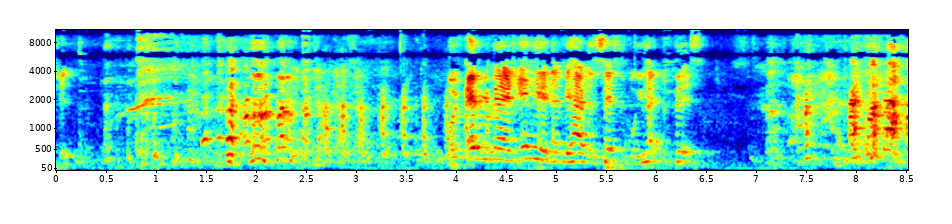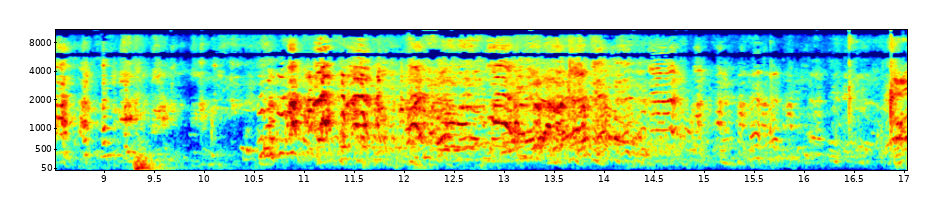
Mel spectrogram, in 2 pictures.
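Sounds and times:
people laughing: 0:00.5 - 0:04.1, 0:07.0 - 0:17.0
low thump: 0:09.2 - 0:09.7.

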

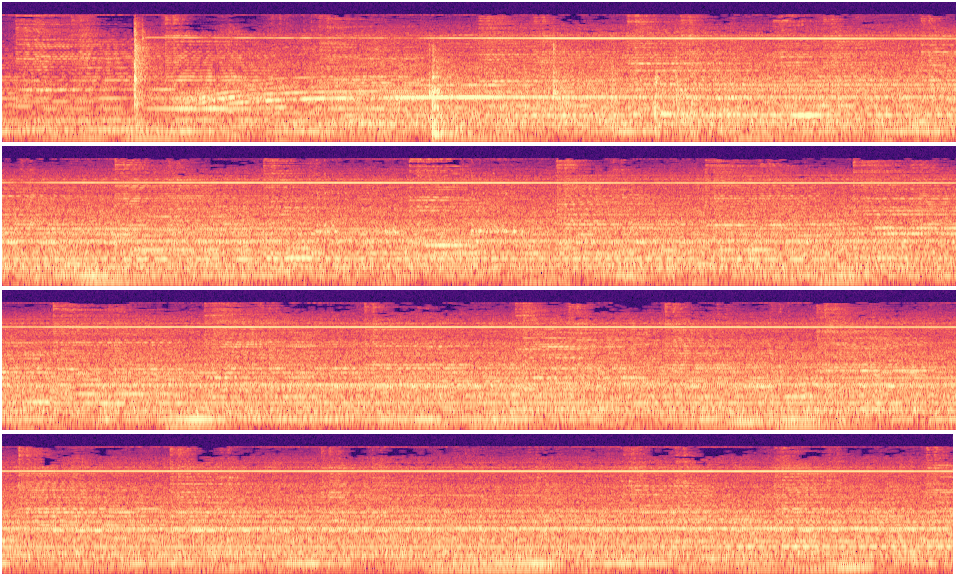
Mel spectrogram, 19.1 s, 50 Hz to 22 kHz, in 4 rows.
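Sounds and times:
electronics whine over low hum: 0:01.0 - 0:19.0.

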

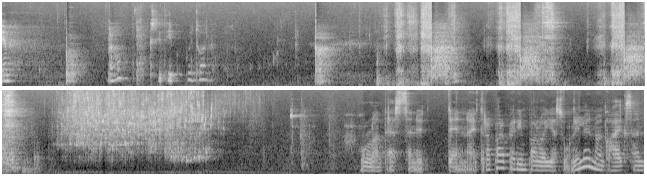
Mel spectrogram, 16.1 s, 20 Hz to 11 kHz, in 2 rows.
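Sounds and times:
knife cutting rhubarb on board: 0:04.7 - 0:08.4.

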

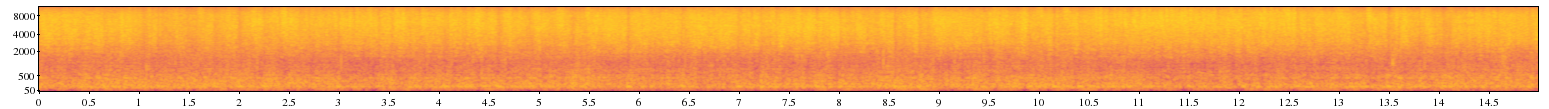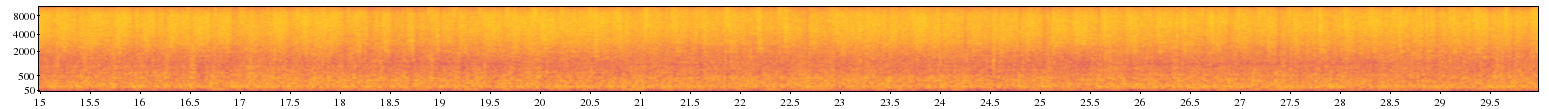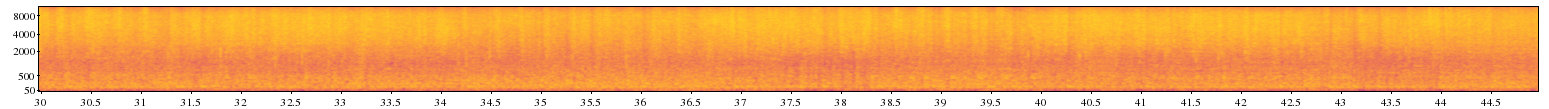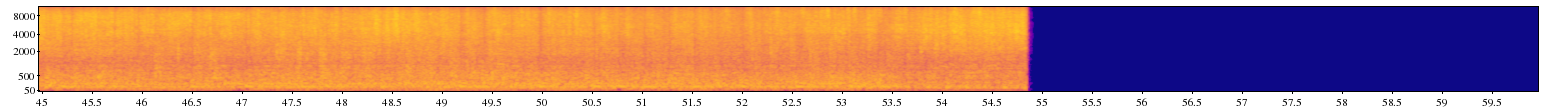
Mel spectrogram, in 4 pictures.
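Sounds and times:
rattles shaking: 0:00.0 - 0:54.8
drum beating steadily: 0:00.0 - 0:54.9.

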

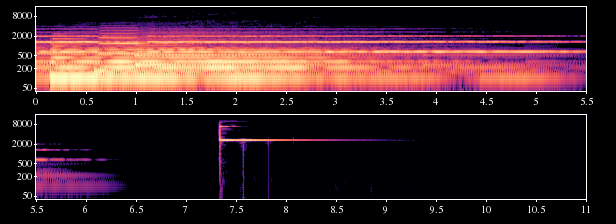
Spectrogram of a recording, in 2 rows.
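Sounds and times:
high bright ding chime: 0:07.4 - 0:09.4.

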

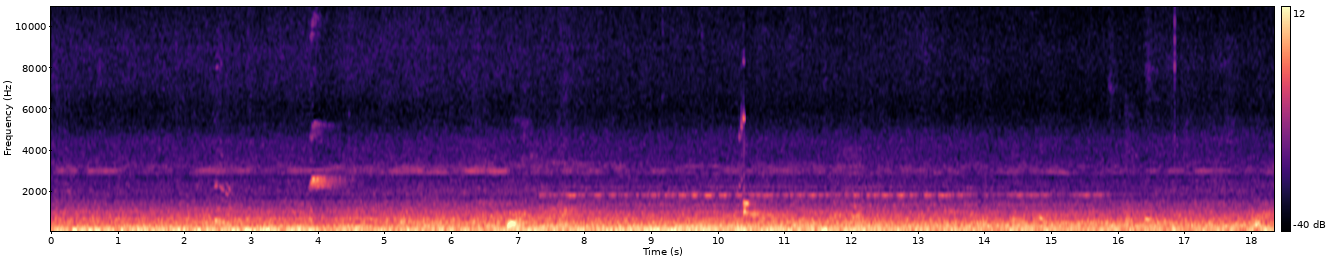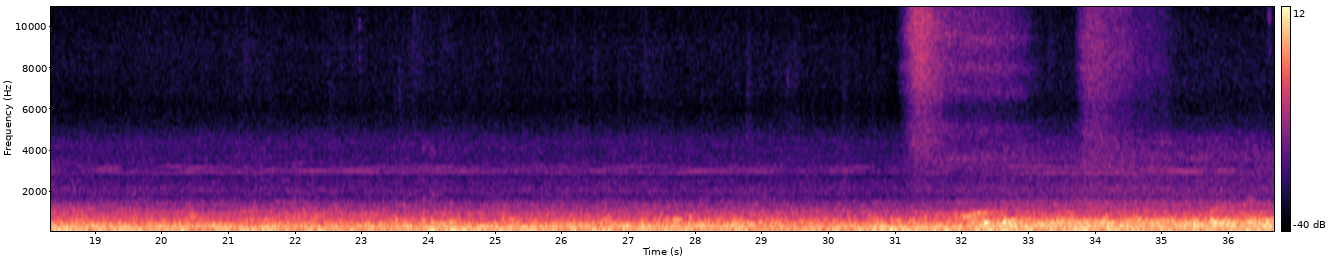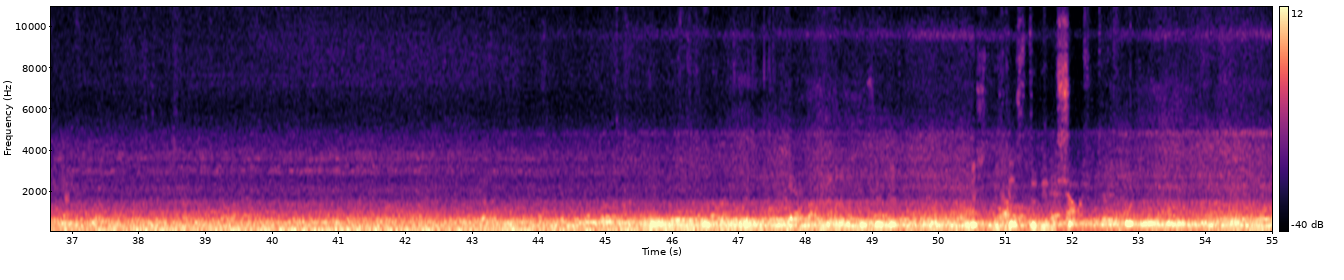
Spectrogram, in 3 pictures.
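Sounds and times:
rising train whine: 0:00.0 - 0:55.0.

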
